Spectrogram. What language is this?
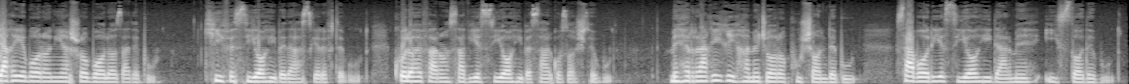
Persian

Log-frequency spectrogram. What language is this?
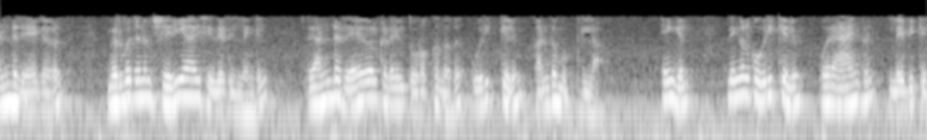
Malayalam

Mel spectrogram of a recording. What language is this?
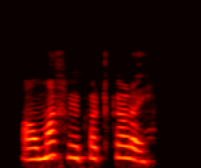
Pashto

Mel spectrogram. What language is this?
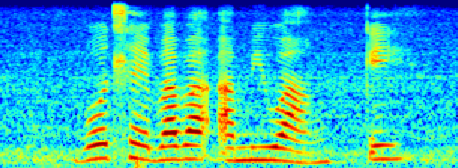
Tswana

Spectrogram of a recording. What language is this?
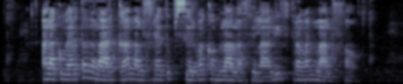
Catalan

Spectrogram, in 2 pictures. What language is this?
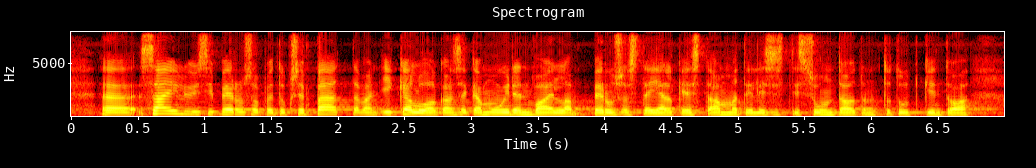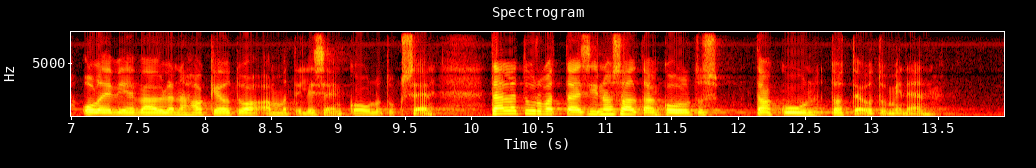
Finnish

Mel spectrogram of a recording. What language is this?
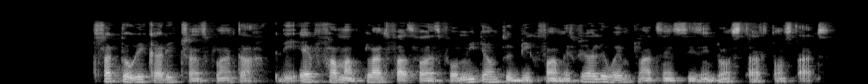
Nigerian Pidgin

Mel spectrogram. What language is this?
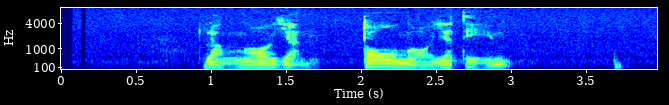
Cantonese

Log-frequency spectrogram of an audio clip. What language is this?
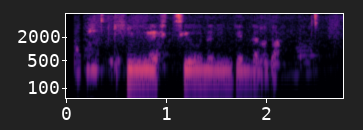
Japanese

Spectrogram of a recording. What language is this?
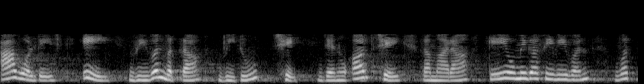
Gujarati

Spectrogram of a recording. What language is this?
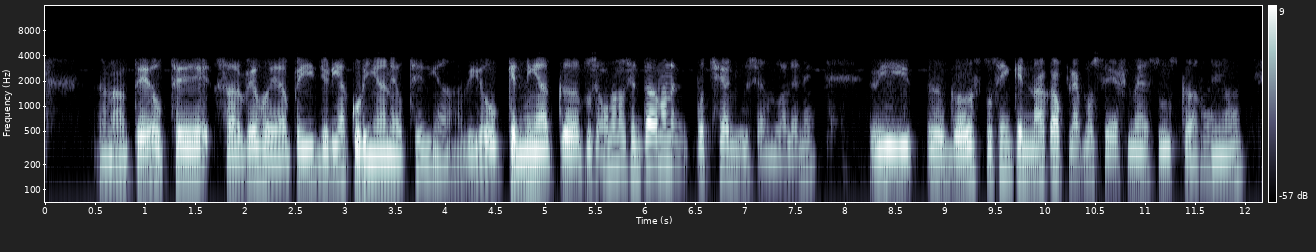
Punjabi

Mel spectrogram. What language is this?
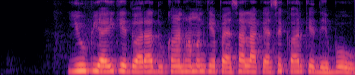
Chhattisgarhi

